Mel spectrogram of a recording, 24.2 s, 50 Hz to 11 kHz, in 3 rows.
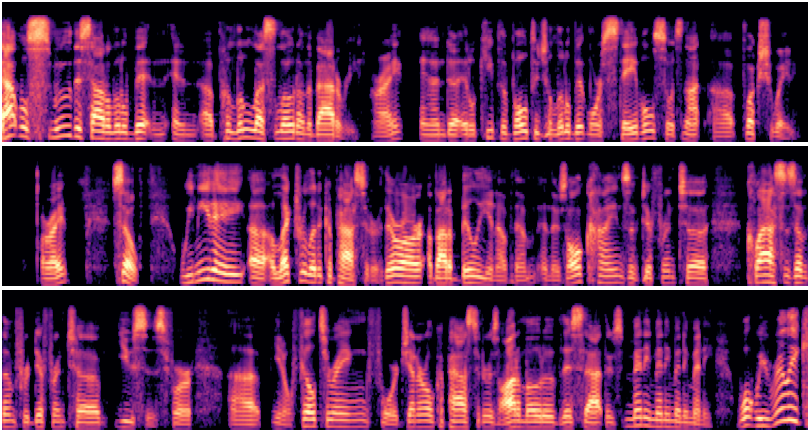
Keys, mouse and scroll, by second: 9.3 ctrl+s.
